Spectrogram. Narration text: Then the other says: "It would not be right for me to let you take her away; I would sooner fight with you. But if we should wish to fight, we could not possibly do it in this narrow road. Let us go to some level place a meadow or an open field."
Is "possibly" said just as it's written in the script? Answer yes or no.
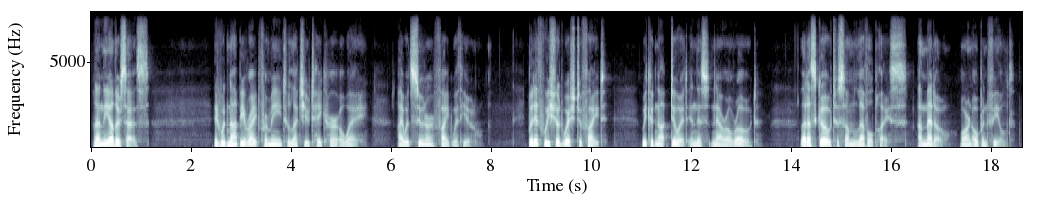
no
